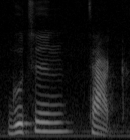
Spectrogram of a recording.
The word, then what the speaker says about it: guten Tag: it is guten tag guten tag take note of my pronunciation I am the pronouncing tag I am pronouncing tack guten tag so when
